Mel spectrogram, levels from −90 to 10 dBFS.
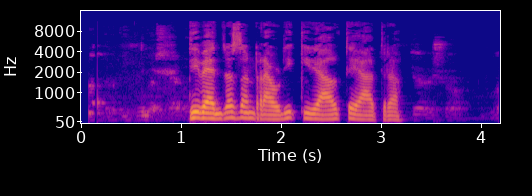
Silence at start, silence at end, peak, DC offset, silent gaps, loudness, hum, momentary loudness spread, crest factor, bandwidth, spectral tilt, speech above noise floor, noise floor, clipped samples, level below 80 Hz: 0.6 s; 1 s; -2 dBFS; under 0.1%; none; -21 LUFS; none; 17 LU; 20 dB; 11.5 kHz; -6 dB/octave; 39 dB; -61 dBFS; under 0.1%; -74 dBFS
